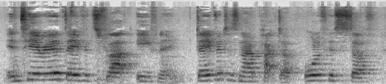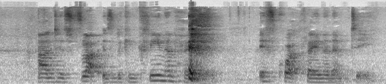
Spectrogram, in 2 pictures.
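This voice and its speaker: A woman's voice: fairly high pitch, moderate pace. A young woman reading out screenplay stage directions as scripted narration. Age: young adult. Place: indoor room at a group read-through. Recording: echoey room, distant mic, faint noise.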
